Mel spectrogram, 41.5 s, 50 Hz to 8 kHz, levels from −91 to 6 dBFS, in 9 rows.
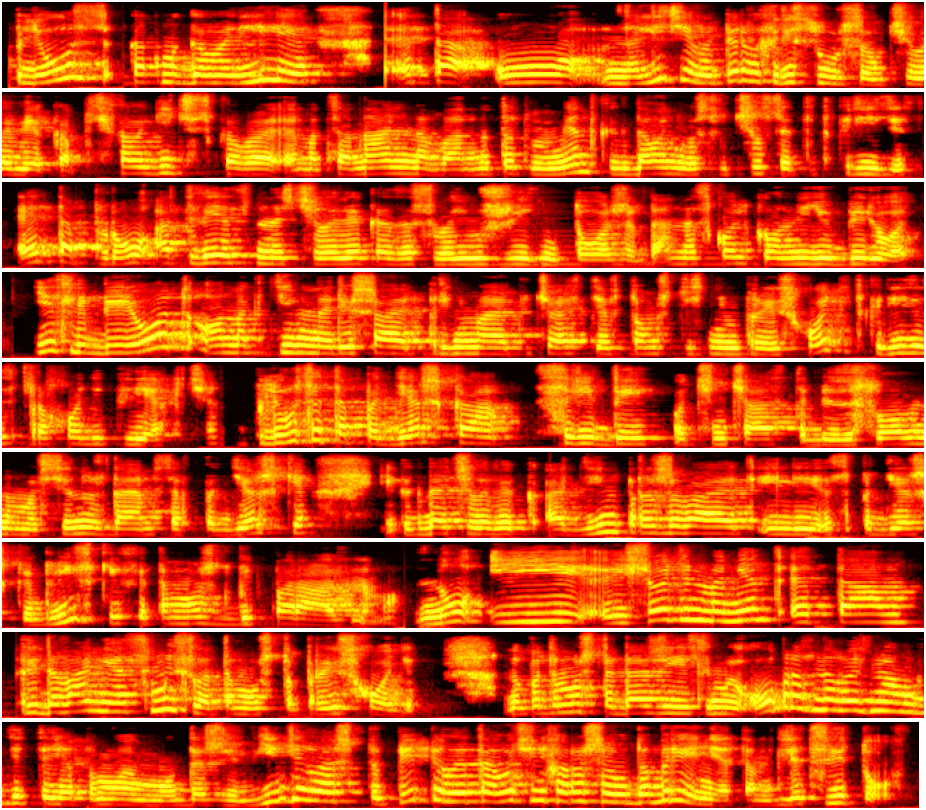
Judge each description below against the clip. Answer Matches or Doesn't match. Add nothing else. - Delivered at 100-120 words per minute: Doesn't match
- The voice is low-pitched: Doesn't match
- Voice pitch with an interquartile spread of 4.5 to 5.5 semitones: Matches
